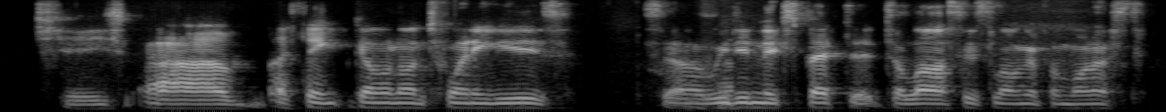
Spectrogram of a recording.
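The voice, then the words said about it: Australian accent with American twang. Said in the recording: “There's a bit of a twang there. I think, you know, there's a bit of an American twang.”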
